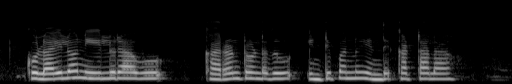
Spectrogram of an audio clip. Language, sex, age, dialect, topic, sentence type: Telugu, female, 25-30, Utterandhra, banking, statement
